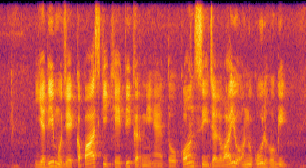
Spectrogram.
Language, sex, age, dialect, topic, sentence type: Hindi, male, 18-24, Garhwali, agriculture, statement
